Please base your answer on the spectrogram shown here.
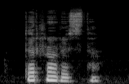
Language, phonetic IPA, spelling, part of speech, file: Polish, [ˌtɛrːɔˈrɨsta], terrorysta, noun, LL-Q809 (pol)-terrorysta.wav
